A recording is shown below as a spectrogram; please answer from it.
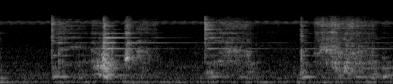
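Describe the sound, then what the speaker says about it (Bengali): Mango pickle cooking in jaggery in a pan while being stirred, with a few scraping, clinking strokes of a utensil against the pan in irregular bursts and a quiet background between them. "এবার বেশ কিছু সময় ধরে নেড়ে চেড়ে এটাকে গুড়ের মধ্যে জাল দিতে হবে।"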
